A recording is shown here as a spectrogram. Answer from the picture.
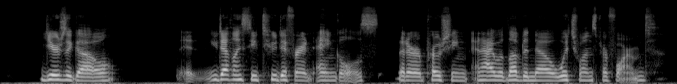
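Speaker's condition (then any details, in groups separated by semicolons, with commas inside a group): No condition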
